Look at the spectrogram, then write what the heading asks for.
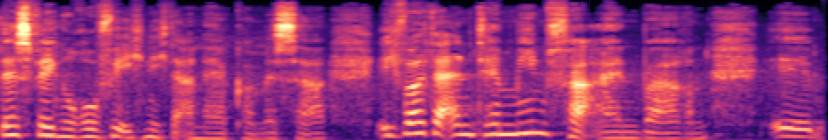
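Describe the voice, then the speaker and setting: An actress playing a sceptical private detective in a radio drama, speaking in a probing, controlled and pointed way. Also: female voice, on the low side, sing-song, a little fast, darkish tone, slightly rough. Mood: probing, polite. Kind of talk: naturalistic radio drama dialogue.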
